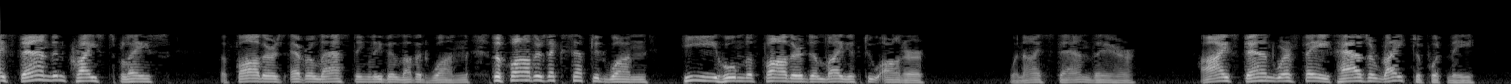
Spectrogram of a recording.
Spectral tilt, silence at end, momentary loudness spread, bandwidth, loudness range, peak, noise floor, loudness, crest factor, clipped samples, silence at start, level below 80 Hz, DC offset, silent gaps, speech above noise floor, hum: -11 dB/octave; 0.35 s; 12 LU; 4.3 kHz; 6 LU; -4 dBFS; -63 dBFS; -23 LUFS; 20 dB; under 0.1%; 0 s; -50 dBFS; under 0.1%; none; 40 dB; none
